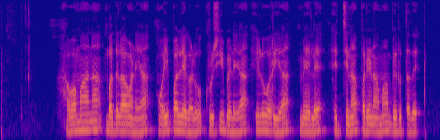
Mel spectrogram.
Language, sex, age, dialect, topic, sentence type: Kannada, male, 18-24, Mysore Kannada, agriculture, statement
